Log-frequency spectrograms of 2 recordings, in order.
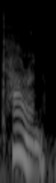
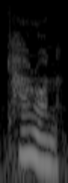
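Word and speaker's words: Charon: is a little off the name you heard wasn't karen it was c-h-a-r as in caron the ferryman of the dead sharon caron who in exchange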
